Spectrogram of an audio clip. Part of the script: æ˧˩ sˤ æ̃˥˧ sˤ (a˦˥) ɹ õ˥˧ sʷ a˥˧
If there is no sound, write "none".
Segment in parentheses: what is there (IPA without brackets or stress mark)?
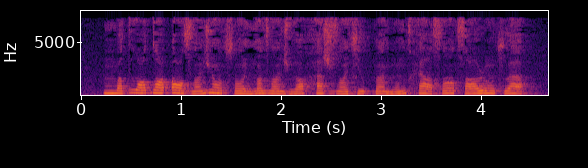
ʌ˦˥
